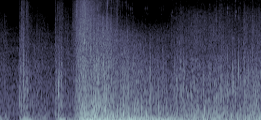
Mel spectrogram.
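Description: A fiery burst whooshes and crackles.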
